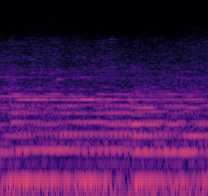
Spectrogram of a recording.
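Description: Live black metal band holding a slow, droning chord with no drums, moving to a new chord at the start.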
